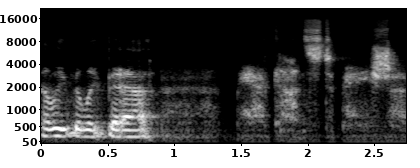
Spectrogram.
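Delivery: hushed, breathy, under-the-breath whisper. Speaker describing their health trouble, whispering so no one can hear. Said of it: "I'm whispering so that no one can hear".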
